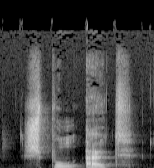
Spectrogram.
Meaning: inflection of uitspoelen: 1. first-person singular present indicative 2. second-person singular present indicative 3. imperative
- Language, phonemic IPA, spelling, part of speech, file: Dutch, /ˈspul ˈœyt/, spoel uit, verb, Nl-spoel uit.ogg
